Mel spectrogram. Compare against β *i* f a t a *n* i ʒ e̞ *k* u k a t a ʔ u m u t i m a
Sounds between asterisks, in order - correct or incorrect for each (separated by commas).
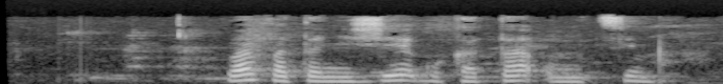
incorrect, incorrect, incorrect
